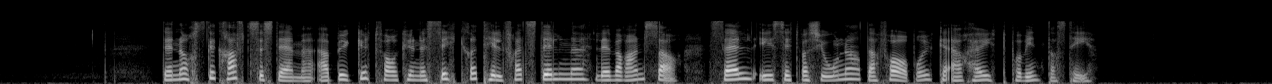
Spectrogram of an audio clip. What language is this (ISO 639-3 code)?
nor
